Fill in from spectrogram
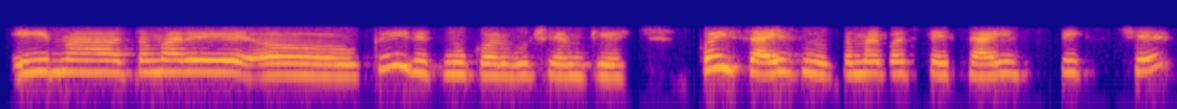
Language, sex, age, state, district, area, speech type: Gujarati, female, 30-45, Gujarat, Rajkot, urban, conversation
